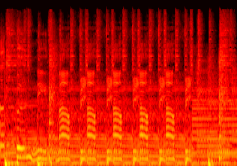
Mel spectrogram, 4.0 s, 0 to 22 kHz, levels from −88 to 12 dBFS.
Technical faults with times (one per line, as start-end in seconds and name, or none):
1.45-3.20 broken-record loop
